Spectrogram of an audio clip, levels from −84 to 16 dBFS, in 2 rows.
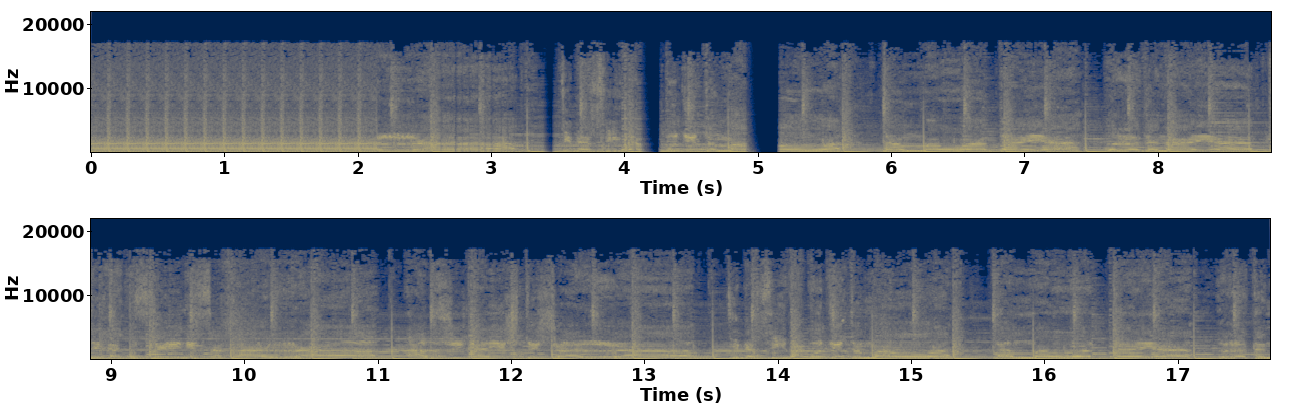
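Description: From the very start until 2.15 s the audio is caught in a broken-record loop. A fragment of about 144 ms repeats exactly, 14 times back to back, and was already looping when the clip begins. The player or stream likely stalled and kept resending its last buffer, so the audio that belonged there is lost.

Between 2.61 s and 4.28 s come repeated stalls (stutter). The jitter buffer ran dry 21 times, with gaps up to 147 ms long. The receiver stretched the preceding sound across 410 ms in total, about a quarter of the span. Nothing is dropped, but the audio drags and stutters.

At 4.90 to 5.18 s there is a call audio freeze, likely from packets held up in transit. The last sound is extended as a fading buzz or hiss that falls to silence for about 130 ms, then the audio resumes where it stopped, pushed 253 ms later.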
